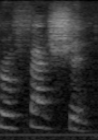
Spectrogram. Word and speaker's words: profession: Ở đáp án C chúng ta có danh từ, nó là nghề nghiệp, mình đọc là profession, trọng âm của chúng ta dêm tiếp thứ hai.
